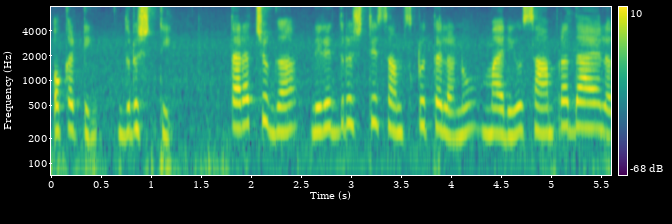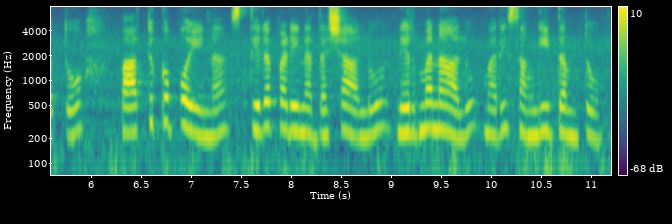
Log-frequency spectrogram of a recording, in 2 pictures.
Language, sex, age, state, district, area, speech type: Telugu, female, 18-30, Telangana, Kamareddy, urban, spontaneous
